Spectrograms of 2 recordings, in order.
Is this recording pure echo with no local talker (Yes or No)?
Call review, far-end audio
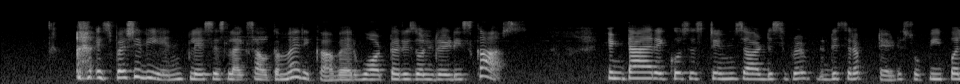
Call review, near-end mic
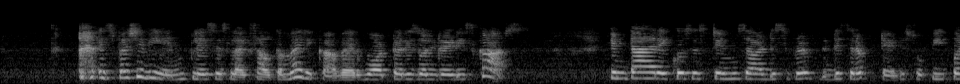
Yes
